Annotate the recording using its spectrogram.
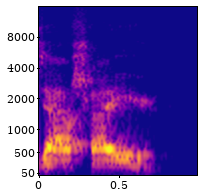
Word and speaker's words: Al-Shaair: And his name is Aziz Al-Shaair. Okay? Mm. And people, that is his name. Al-Shaair, not Al-Shaair, okay? It's not S-H-I-R-E.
